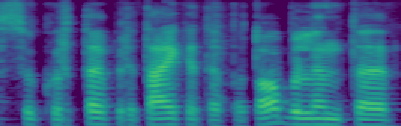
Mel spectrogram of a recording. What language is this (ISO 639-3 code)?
lit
